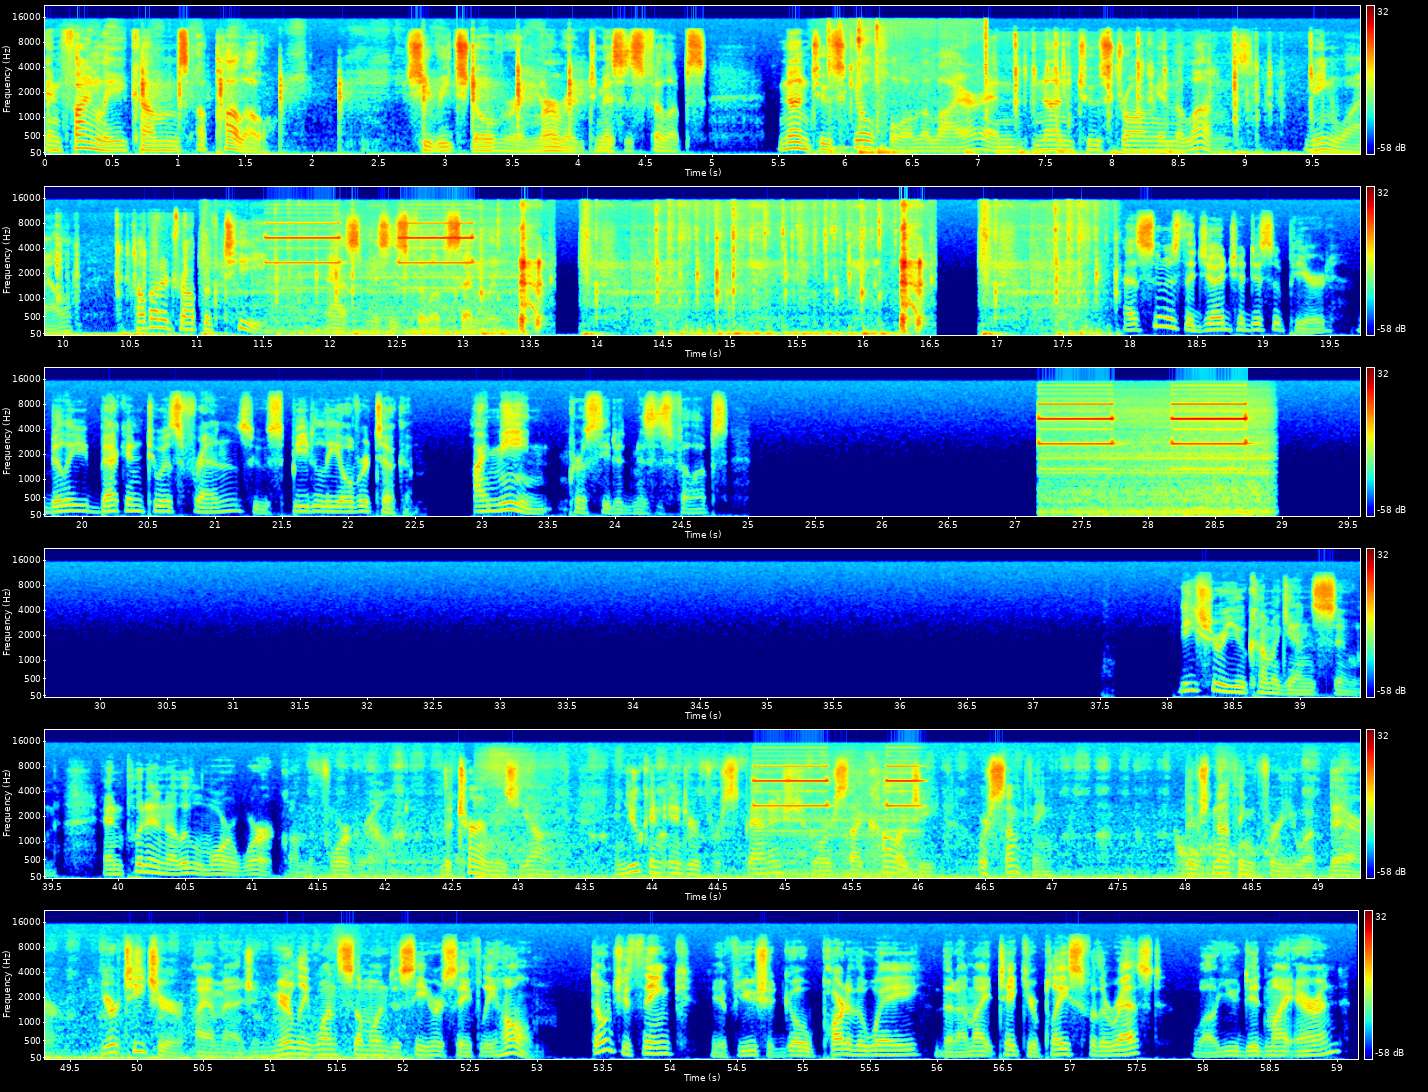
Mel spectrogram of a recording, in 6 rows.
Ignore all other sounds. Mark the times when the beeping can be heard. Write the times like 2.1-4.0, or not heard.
11.5-13.6, 27.1-29.0, 44.8-46.1.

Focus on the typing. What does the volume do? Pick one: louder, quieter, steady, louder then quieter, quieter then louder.
quieter then louder.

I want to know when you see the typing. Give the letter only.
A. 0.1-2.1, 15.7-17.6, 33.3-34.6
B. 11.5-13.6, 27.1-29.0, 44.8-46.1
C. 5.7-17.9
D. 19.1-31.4
C.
